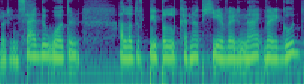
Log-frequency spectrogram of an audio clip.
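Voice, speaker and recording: Here a woman speaks with a Greek accent. Her pace is moderate. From Greece (Athens). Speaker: water polo player. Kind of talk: podcast interview. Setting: studio. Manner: halting.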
